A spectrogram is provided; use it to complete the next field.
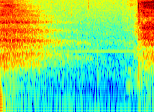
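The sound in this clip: A deep breath drawn in and let out, soft and airy with a gentle breathy hiss at both ends and a quiet lull between, with no talk.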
